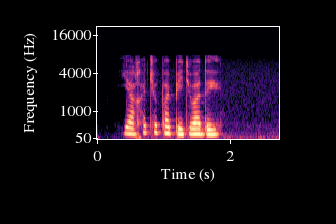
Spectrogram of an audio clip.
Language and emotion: Russian, neutral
